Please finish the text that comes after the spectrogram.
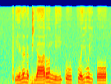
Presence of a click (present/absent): absent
